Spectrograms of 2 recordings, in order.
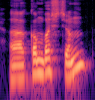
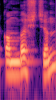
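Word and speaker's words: combustion: করার জন্য produce through কম্বাশন অফ কোল কম্বা এটার উচ্চারণে একটু সমস্যা আছে অনেকে বলতে পারে কম্বিশন বা কম্বিশন এরকম বাট কম্বাসন এটা হচ্ছে মেইন আমাদের যে প্রোনাউন্সিয়েশন এটা সেটা হ্যাঁ সো এখানে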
